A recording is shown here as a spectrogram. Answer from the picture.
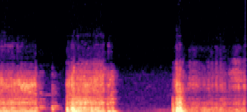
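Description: Steady low hum with a hiss from the record-player setup while the record turns, breaking off twice, then a single short knock near the end.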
